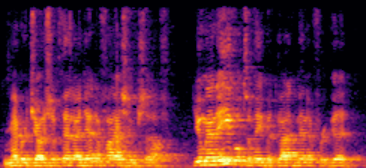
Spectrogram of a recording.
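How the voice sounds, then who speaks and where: Older male preacher, fairly high voice, rough throat, very echoey church, dull sound. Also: fairly even intonation, a little fast. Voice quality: coughing, cough drop in mouth. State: losing his voice, throat trouble. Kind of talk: sermon storytelling.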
